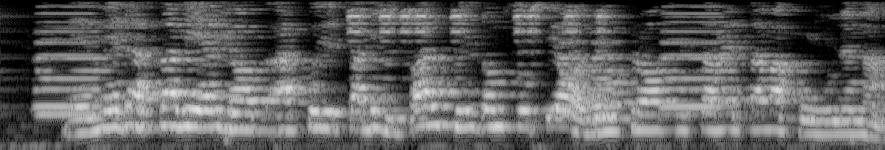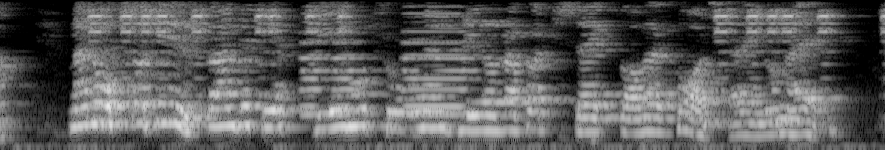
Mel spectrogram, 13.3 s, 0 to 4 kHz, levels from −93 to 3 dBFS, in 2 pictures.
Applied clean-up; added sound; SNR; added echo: classical method WPE with log-MMSE.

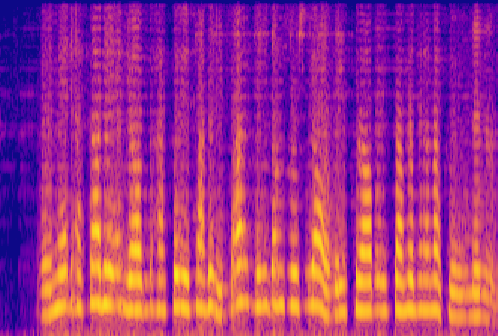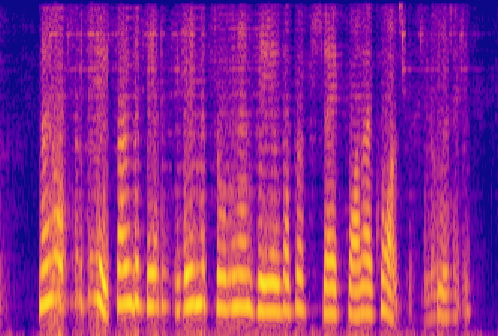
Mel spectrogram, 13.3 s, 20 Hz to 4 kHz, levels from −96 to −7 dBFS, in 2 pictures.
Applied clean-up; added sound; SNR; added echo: neural separator model SepFormer WHAMR!.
